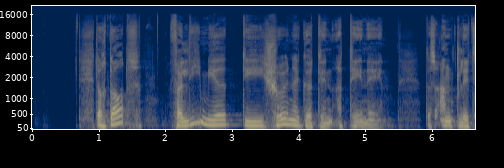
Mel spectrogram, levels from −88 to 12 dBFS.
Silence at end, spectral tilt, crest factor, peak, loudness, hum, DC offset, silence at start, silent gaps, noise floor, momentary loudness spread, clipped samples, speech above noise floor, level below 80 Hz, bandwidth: 0 s; -6 dB/octave; 18 dB; -10 dBFS; -27 LUFS; none; under 0.1%; 0.7 s; none; -77 dBFS; 11 LU; under 0.1%; 51 dB; -56 dBFS; 16.5 kHz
